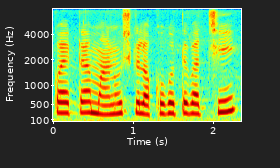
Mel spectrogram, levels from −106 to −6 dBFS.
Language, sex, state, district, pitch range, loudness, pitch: Bengali, female, West Bengal, Alipurduar, 255-285 Hz, -13 LUFS, 270 Hz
